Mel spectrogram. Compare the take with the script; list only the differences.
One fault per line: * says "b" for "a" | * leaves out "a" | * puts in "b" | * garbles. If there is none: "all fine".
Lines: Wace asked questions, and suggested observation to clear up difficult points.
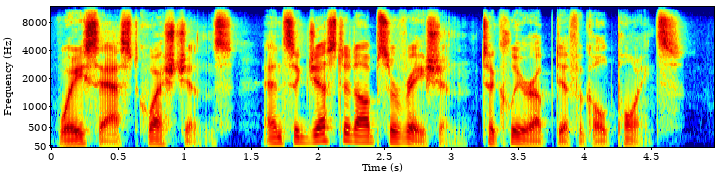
all fine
